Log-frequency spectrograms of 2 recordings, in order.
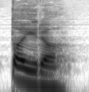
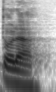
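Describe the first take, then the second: First: It is said with an Ashkenazi pronunciation. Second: It is said with a Sephardic pronunciation.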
